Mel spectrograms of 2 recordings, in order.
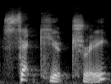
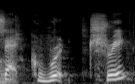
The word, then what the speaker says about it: secretary: But you hear on Radio 4, BBC Radio 4, you hear people saying secretary. I know. As if there's no R in the middle. What's happened to the world? Secretary.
